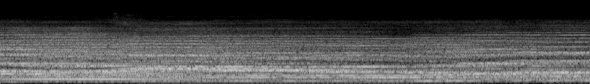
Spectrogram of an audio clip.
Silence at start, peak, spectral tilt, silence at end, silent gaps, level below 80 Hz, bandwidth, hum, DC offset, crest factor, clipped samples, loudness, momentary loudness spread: 0 s; -6 dBFS; -5.5 dB/octave; 0 s; none; -56 dBFS; 11 kHz; none; under 0.1%; 12 dB; under 0.1%; -19 LUFS; 3 LU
